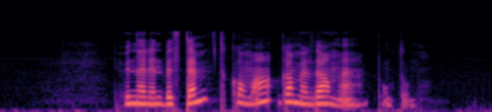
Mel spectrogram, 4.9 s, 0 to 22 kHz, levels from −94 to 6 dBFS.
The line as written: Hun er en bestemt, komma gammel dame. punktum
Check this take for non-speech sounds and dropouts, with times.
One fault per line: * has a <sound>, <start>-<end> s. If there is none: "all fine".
all fine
